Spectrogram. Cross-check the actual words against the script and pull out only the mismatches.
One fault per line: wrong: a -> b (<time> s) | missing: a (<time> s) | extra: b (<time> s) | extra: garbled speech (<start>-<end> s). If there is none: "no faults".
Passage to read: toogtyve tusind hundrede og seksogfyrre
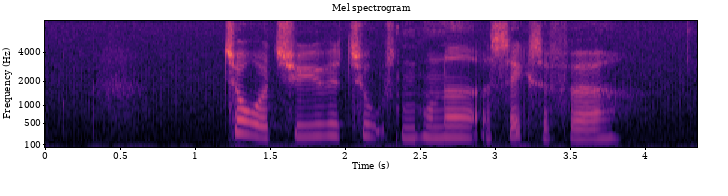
no faults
